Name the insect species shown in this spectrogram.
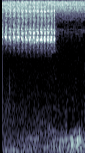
Tettigonia cantans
